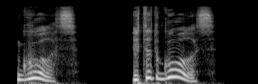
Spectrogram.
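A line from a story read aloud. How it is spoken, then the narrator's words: Stunned breathless exhale. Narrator (Russian): Не веря своим ушам, я выдохнула, чувствуя, как сжимается все внутри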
